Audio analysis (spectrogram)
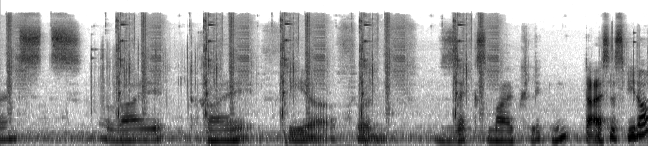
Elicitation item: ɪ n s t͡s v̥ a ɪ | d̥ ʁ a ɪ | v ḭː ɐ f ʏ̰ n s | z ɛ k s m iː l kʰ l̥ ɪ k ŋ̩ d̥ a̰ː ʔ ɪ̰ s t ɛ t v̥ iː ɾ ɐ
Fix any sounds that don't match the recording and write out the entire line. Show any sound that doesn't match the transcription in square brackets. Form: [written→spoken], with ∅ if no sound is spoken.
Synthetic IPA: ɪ n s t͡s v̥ a ɪ | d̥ ʁ a ɪ | [v→f] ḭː ɐ f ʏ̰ n [s→f] | z ɛ k s m [iː→aː] l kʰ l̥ ɪ k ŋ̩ d̥ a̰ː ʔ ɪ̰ s t ɛ [t→s] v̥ iː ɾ ɐ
